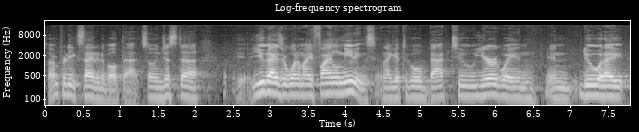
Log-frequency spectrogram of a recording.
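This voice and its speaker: A middle-aged man who grew up speaking Spanish gives an earnest missions talk from a church pulpit. His tone is mellow and warm. He talks in a conversational way and climbs higher when he presses a point. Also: brisk, vocal fry. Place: church sanctuary stage at a pulpit.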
